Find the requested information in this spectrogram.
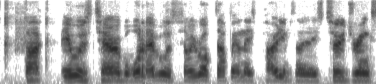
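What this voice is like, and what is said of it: Speaks with a regional accent. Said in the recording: “It sounds different with your accent, actually.”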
